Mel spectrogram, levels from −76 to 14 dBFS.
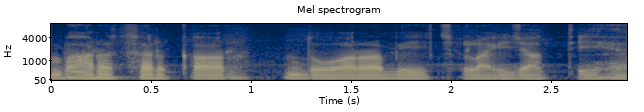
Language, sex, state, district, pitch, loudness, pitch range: Hindi, male, Bihar, Vaishali, 110 Hz, -20 LUFS, 110-115 Hz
